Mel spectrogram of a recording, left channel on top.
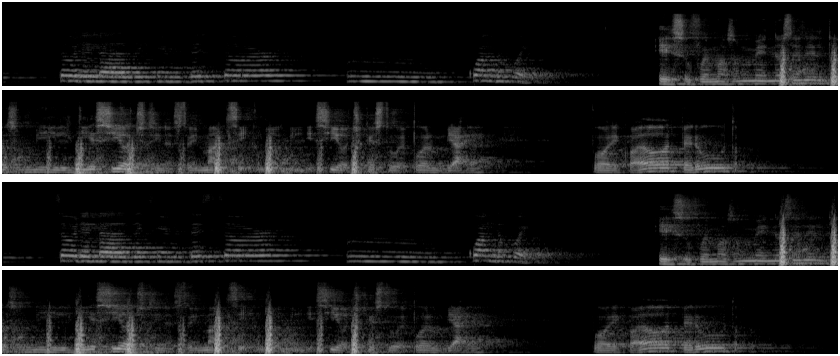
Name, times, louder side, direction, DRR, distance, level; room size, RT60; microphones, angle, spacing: voice 1, 0.6-2.8 3.4-4.4 4.7-5.3, equal, 25° right, 4 dB, 4.4 m, -42 dB
voice 2, 6.6-13.5 14.3-15.7, left 2 dB, 30° left, 5 dB, 1.6 m, -38 dB
sound 1, 7.8-7.9 8.3-8.4 8.8-9.7 10.1-10.2 10.5-10.7 11.0-11.1 11.5-11.6 11.9-12.1, right 3 dB, 60° right, 0.8 m, -27 dB
27.0 x 26.0 x 8.2 m, 1.4 s
head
